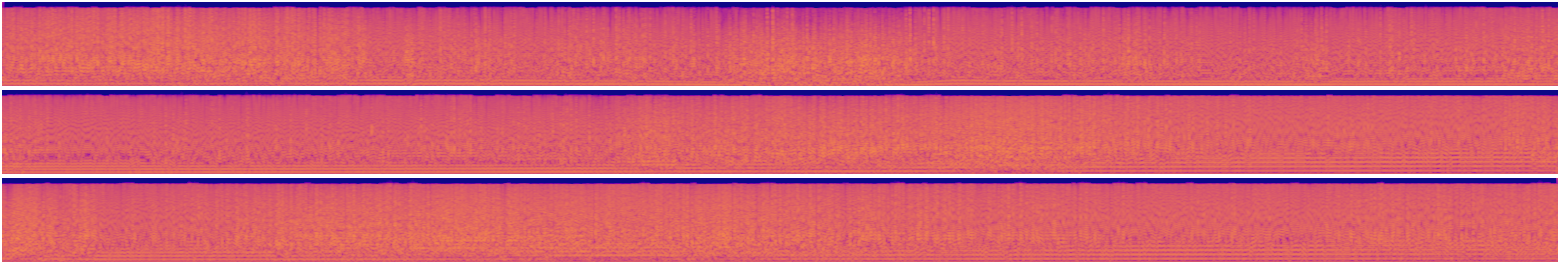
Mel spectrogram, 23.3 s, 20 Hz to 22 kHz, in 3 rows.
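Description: Ford Fiesta XR2i's 1.8 16-valve four-cylinder engine heard from inside the cabin at speed on track. The revs fall as the car slows for a corner about four seconds in and jump back up. They then climb steadily under acceleration, with a sharp drop at a gear change about sixteen seconds in before climbing again.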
